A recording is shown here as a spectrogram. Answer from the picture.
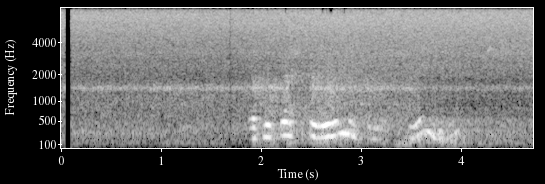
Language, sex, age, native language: Icelandic, female, 50-59, Icelandic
